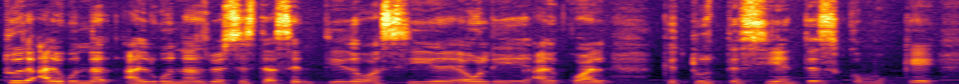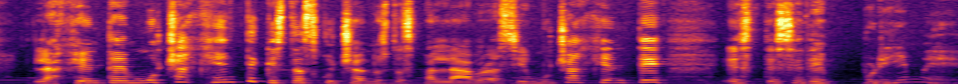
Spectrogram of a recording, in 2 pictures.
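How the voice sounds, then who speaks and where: Someone speaks at a moderate pace with lively intonation over noticeable background noise. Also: woman. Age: 50s. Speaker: podcast host. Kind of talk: casual chat.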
